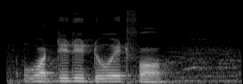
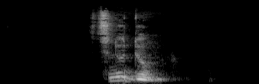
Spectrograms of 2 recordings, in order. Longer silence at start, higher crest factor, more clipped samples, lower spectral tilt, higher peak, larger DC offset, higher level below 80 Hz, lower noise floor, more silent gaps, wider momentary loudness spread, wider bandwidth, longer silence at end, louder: second, 0.05 s vs 0.9 s; second, 18 dB vs 26 dB; neither; first, -8 dB/octave vs -2.5 dB/octave; second, -8 dBFS vs -2 dBFS; neither; first, -54 dBFS vs -68 dBFS; second, -45 dBFS vs under -90 dBFS; neither; first, 21 LU vs 17 LU; second, 14 kHz vs 16 kHz; second, 0 s vs 0.95 s; second, -25 LUFS vs -21 LUFS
